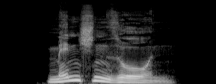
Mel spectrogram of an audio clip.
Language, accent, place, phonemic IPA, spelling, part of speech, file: German, Germany, Berlin, /ˈmɛnʃn̩ˌzoːn/, Menschensohn, proper noun, De-Menschensohn.ogg
- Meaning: Son of Man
